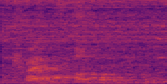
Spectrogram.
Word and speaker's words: Tripoli: The people here pronounce it Tripoli.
